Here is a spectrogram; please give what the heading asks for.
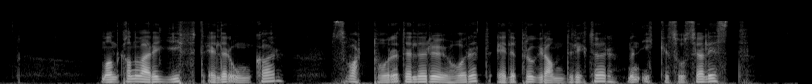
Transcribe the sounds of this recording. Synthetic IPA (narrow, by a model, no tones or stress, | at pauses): mɑnkʰɑnʋæːɾəjɪft̪ʰɛ̰ləɾʔʊ̰ŋkʰɑːɾ | sʋɑʈhoːɾə̰t̪ɛlːəɾøːhoːɾət̪ʰʔɛlːəɾpʰɾʊɡɾɑmd̪ɪɾəkt̪ʰøːɾmɛnʔɪ̰kəsʊsɪɑlɪst̪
